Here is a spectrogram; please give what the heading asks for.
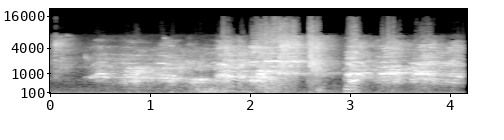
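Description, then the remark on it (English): A packed arena crowd of Frederick home fans roars and cheers loudly at a basketball game in the third quarter, with dense clapping and a sharp surge of noise near the end, filling the space with a continuous wash of sound. “I guess we don't have to tell you what kind of crowd we've got here tonight. You can hear it.”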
